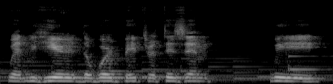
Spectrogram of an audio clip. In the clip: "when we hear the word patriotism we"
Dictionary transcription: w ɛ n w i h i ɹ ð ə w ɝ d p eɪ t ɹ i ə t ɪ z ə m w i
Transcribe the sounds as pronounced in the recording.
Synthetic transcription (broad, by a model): w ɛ n w i h i ɹ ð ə w ɝ d p eɪ t ɹ i ə t ɪ z ə m w i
